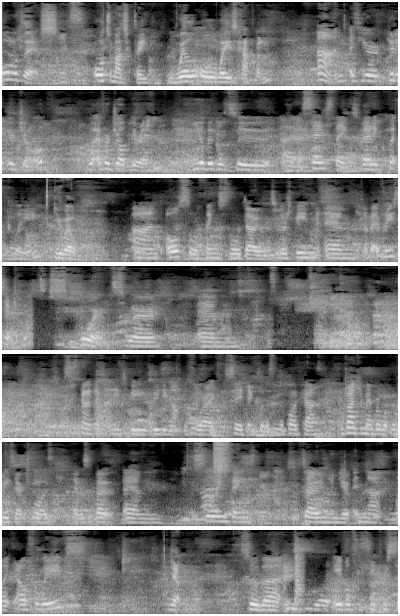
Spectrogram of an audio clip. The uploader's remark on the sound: Please note there is a bit more noise than usual on the first part of this podcast - sorry! These episodes are recorded chats in Starbucks so may have more background noise than a usual podcast.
